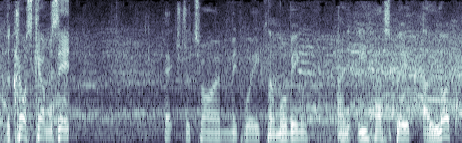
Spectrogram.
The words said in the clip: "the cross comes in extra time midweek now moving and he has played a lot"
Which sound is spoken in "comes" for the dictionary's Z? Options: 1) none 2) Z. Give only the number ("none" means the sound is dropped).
2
